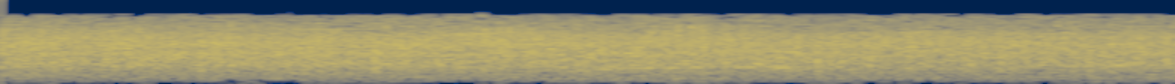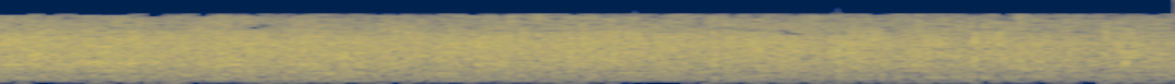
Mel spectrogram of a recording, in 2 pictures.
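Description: Audience applauding, fading slowly toward the end.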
